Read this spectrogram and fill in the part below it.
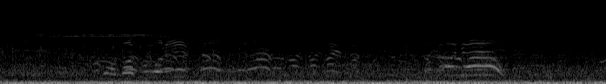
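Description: Players call out to each other across an open field in the distance.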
